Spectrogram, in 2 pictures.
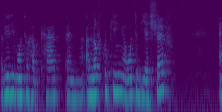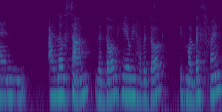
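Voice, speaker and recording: Amid audible room echo, a woman speaks at a moderate pace in a somewhat breathy, medium-pitched voice with monotone, flat intonation. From Mauritius. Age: 30s. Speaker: asylum seeker resident at a shelter. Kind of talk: interview testimony. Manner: halting, non-fluent English.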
